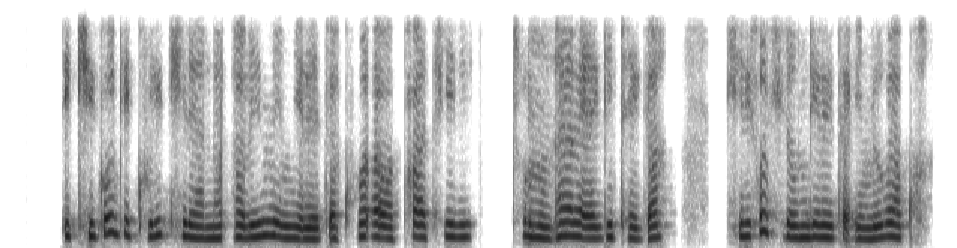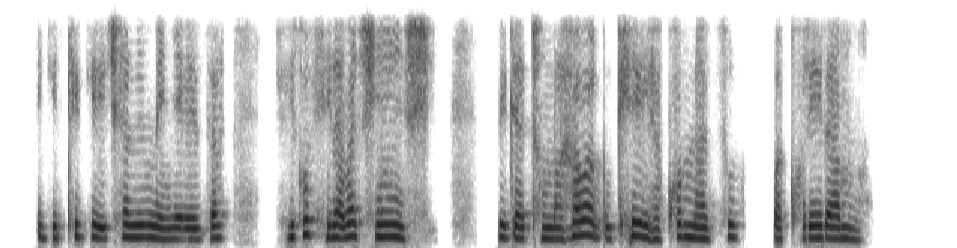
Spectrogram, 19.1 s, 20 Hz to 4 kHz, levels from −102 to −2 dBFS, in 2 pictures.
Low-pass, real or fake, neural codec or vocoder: 3.6 kHz; fake; codec, 44.1 kHz, 2.6 kbps, DAC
